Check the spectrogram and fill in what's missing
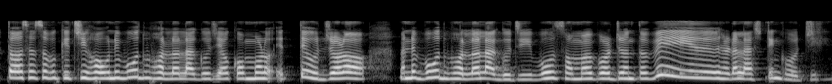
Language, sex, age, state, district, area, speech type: Odia, female, 45-60, Odisha, Kandhamal, rural, spontaneous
